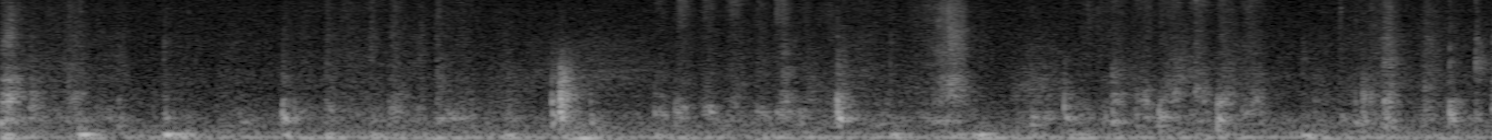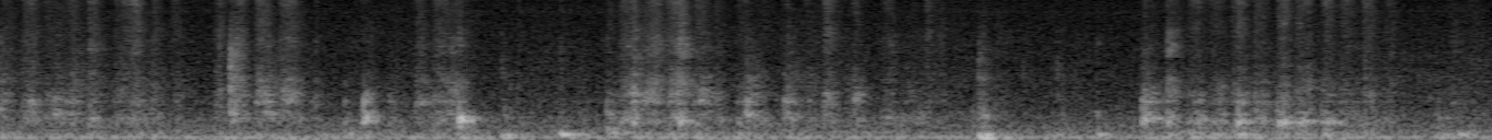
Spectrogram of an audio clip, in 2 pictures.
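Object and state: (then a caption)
Leather boot. Fingertips wrapped in a cloth rub wax in circular strokes over the leather toe cap of a tan leather brogue ankle boot, a Tricker's Stow in Acorn, held upright, hollow and empty. The sound is a quiet, steady, soft scratchy rubbing, weighted toward a low rumble with occasional brief, slightly louder scuffs and little bright content.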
